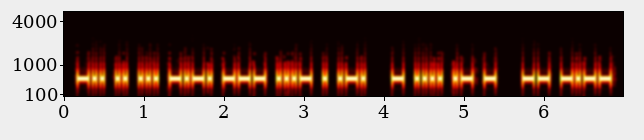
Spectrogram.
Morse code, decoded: DISCOVER THAT MY

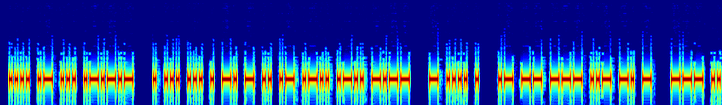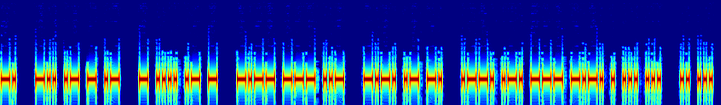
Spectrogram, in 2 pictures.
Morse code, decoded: HAS. ESSENTIALLY THE AMOUNT OF DATA THAT YOU CAN PROCESS IS

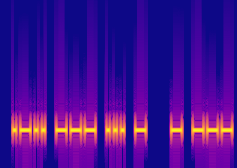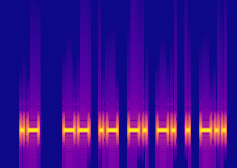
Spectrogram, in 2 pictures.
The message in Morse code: LOST TO A MANNED

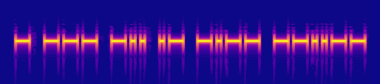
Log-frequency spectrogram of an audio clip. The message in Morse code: TODAY,

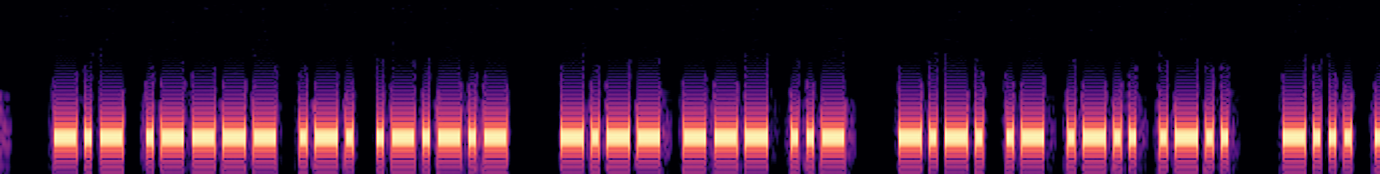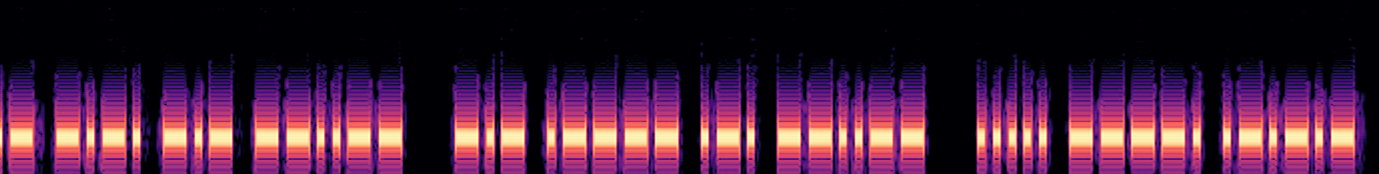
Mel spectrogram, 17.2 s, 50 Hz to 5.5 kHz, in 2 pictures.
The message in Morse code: K1R. YOU CALL BACK, K1R, 59.

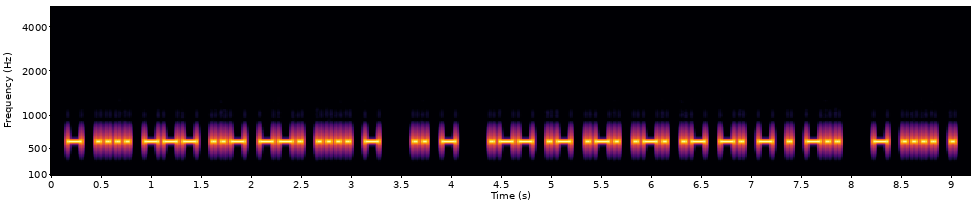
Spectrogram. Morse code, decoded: THOUGHT IT WARRANTED THE

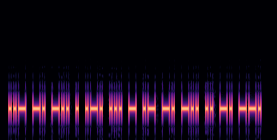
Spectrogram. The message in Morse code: UNDERSTANDING

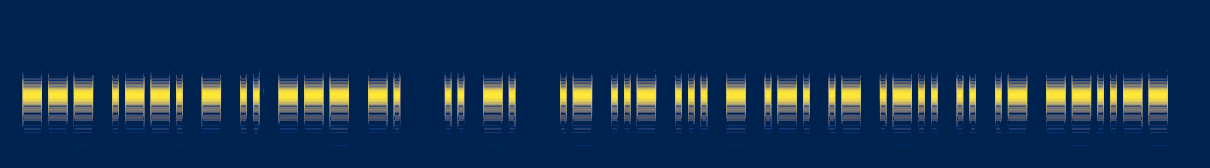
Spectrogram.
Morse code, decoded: OPTION IN AUSTRALIA,

